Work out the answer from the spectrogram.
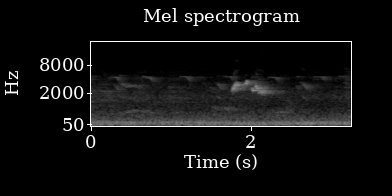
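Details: Red-whiskered bulbul in aggressive morning challenge singing; a short loud chirping, warbled phrase stands out midway among softer repeated whistles from other birds, with low rumbling noise beneath.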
